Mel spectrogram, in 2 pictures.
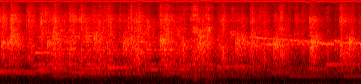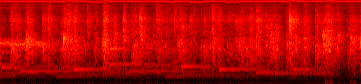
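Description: A church congregation applauds and cheers at a worship service, steady dense clapping sustained throughout alongside music, fairly loud and continuous.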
